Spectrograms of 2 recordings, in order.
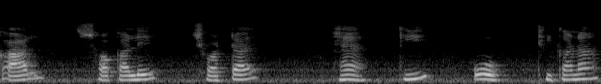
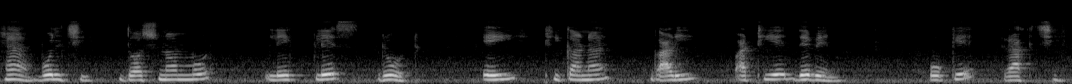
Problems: background sounds at intervals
